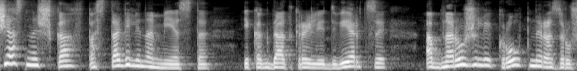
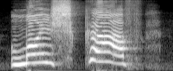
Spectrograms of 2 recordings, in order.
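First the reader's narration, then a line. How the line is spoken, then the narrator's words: Shriek. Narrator (Russian): завопила Надежда Спиридоновна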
